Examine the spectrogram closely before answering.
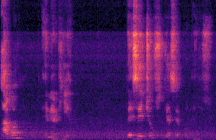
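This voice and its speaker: Noticeable background noise and audible room echo accompany a man who talks fairly slowly. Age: 60s. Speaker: engineer and company director. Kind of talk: conference talk. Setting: stage with audience. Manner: halting, with false starts.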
